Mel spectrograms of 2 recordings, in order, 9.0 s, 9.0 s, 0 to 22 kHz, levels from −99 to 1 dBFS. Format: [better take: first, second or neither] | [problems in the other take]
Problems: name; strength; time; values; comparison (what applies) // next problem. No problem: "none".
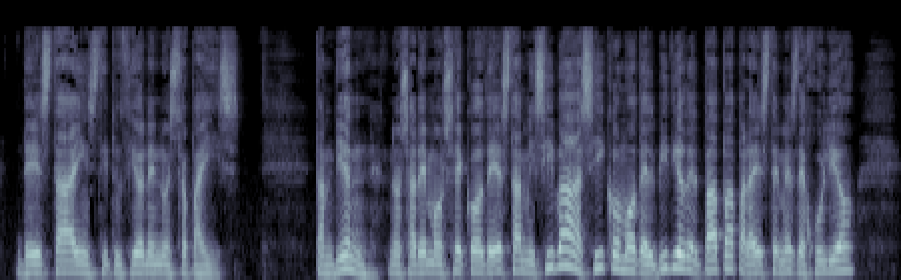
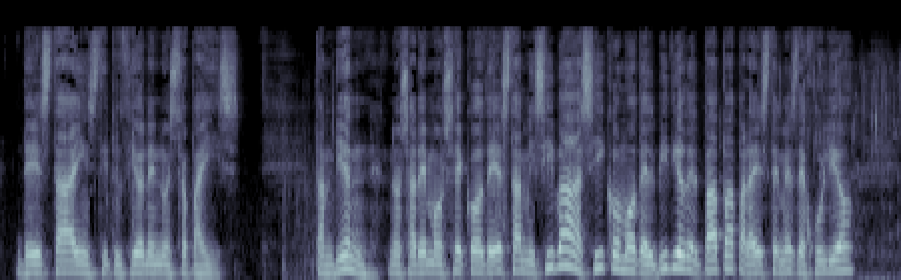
first | household noises; faint; throughout; 25 dB below the speech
